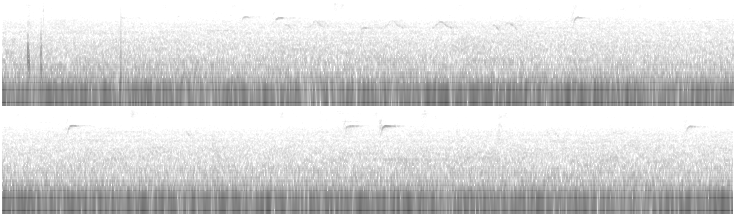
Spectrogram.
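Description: Outdoor ambience: a steady low rumble with a small bird giving short, high chirps every second or two, sometimes two in quick succession.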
